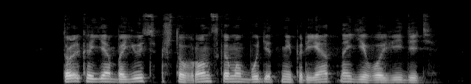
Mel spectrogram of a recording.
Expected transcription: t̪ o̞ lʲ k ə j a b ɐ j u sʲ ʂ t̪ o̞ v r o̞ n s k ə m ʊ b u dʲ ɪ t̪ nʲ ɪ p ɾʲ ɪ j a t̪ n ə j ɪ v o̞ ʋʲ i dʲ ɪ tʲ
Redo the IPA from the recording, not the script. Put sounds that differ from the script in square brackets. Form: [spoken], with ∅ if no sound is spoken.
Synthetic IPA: t̪ o̞ lʲ k ə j a b ɐ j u sʲ ʂ t̪ o̞ v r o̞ n s k ə m ʊ b u dʲ ɪ t̪ nʲ ɪ p ɾʲ ɪ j a t̪ n ə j ɪ v o̞ [vʲ] i dʲ ɪ tʲ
